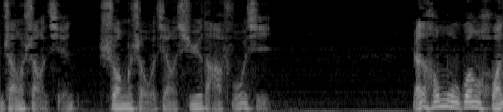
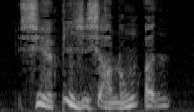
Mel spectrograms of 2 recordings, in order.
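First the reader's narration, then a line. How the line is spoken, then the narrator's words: Deeply moved, choked voice. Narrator (Chinese): 徐达感慨万分，声音哽咽地说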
